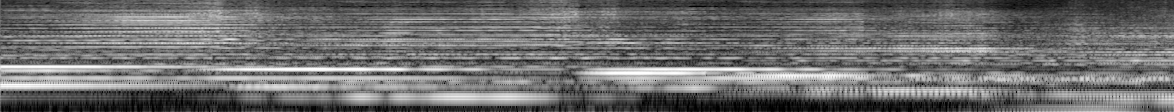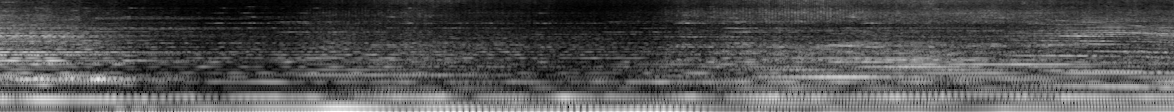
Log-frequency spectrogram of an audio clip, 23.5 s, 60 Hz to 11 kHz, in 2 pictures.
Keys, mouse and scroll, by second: 0.4 click, 0.7-2.0 middle drag, 2.0-2.6 scroll up 7, 2.2 Tab, 3.0 click, 3.5 a, 3.7-4.4 scroll down 5, 4.4 click, 4.8 z, 5.0 b, 5.6 s, 7.2 s, 8.9-9.8 scroll up 5, 9.8 shift+middle click, 10.1 z, 10.4 middle click, 10.6 Tab, 11.1 Tab, 11.3-12.7 middle drag, 12.7 alt+n, 13.3 Tab, 13.6 middle click, 14.1 Tab, 14.2 middle click, 14.9 click, 16.0 l, 16.9 alt+n, 17.6 Tab, 18.0 ctrl+s, 18.3 click, 18.5 scroll down 5, 18.8-19.2 middle drag, 19.2-19.6 scroll up 4, 19.6 middle drag, 19.9 Tab, 20.1-20.4 scroll down 6, 20.4-22.4 typing, 20.5-20.9 scroll up 1, 21.1 click, 21.7-22.0 scroll up 2.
